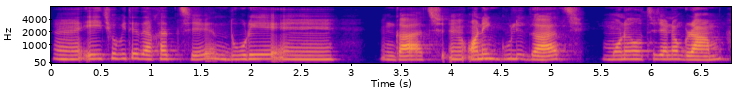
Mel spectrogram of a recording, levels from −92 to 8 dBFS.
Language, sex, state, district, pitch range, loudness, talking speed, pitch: Bengali, female, West Bengal, Purulia, 205-230 Hz, -20 LUFS, 125 wpm, 215 Hz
